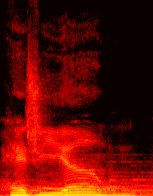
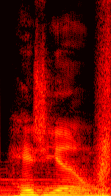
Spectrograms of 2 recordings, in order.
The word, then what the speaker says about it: região: And notice that that R at the start of the word is pronounced like an H. This happens with all R's at the start of the word. It's exactly the same as the letter H in English.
